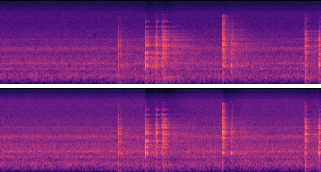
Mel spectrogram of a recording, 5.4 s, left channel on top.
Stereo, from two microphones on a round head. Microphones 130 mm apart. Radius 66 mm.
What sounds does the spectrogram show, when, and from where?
2.0 s dishes clattering: 25° right (ahead or behind), 1.0 m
